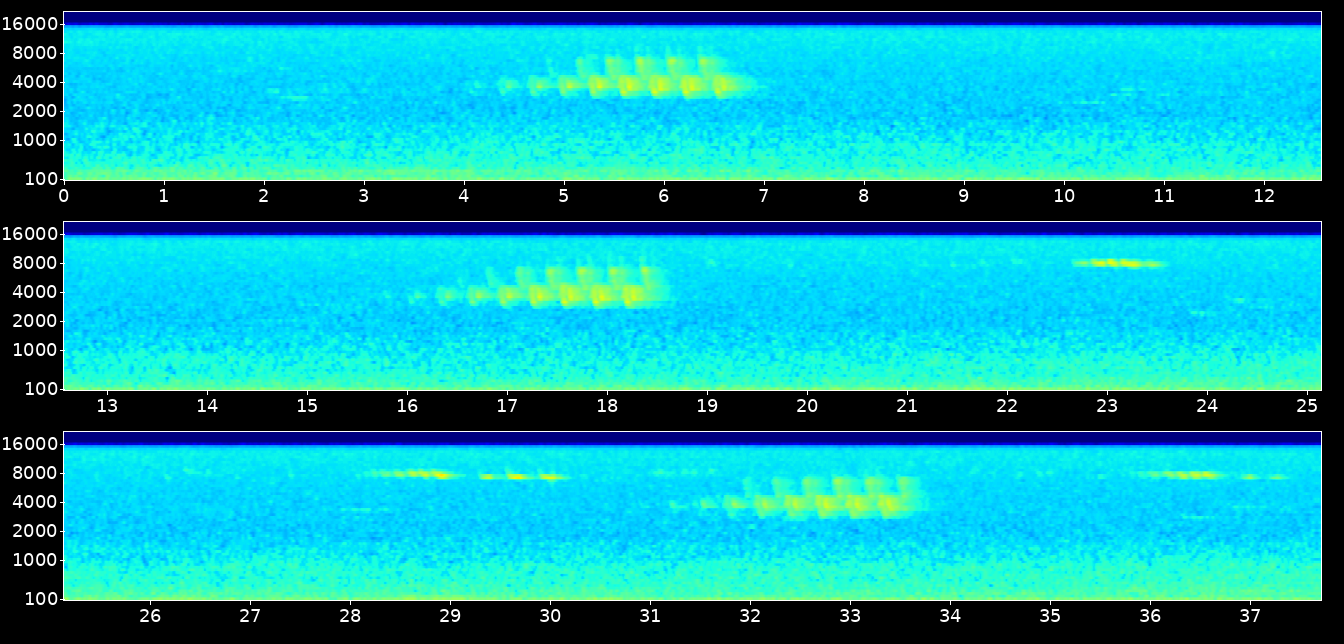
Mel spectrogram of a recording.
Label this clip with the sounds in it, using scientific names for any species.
Seiurus aurocapilla, Regulus satrapa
